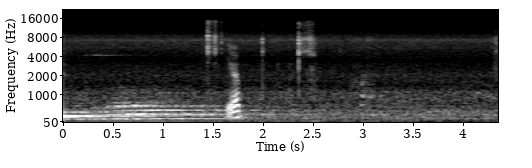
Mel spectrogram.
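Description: A steady held vocal note, like a hum or sustained sung tone, for the first couple of seconds, ending with a short spoken "yep"; a few faint clicks follow, then quiet room tone.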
